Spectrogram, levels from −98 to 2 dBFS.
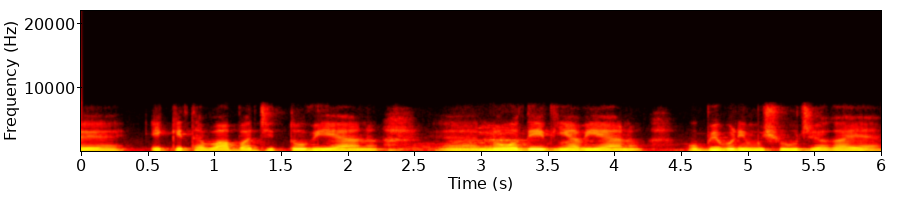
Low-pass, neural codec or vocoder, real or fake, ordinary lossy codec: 7.2 kHz; none; real; Opus, 32 kbps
